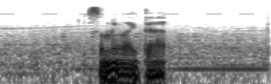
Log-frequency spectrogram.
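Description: A young man lets out a brief loud exclamation.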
